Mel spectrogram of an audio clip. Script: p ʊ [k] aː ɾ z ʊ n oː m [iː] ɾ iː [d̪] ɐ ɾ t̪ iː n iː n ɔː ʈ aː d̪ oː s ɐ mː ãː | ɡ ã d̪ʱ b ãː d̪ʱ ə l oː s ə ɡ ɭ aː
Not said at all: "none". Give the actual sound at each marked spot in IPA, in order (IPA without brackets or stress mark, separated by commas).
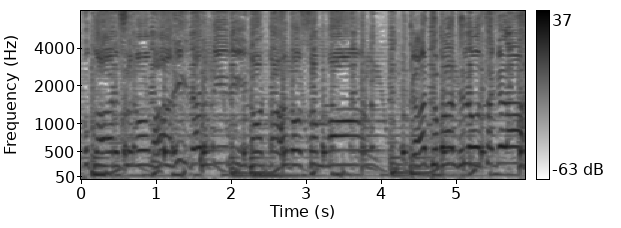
k, aː, d̪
